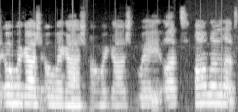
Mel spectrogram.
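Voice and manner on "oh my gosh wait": normal talking voice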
